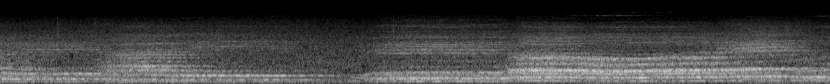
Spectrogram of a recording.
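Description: A group of voices singing together in slow, long-held notes. A phrase dies away about three and a half seconds in, and a new, louder phrase builds up soon after.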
